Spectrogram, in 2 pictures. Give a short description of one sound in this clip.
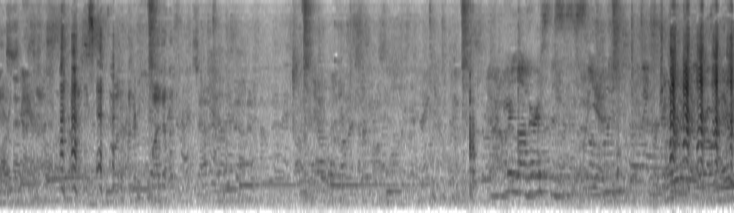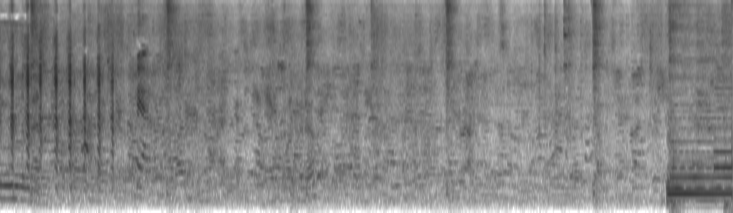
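A live band plays music with electric guitars.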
